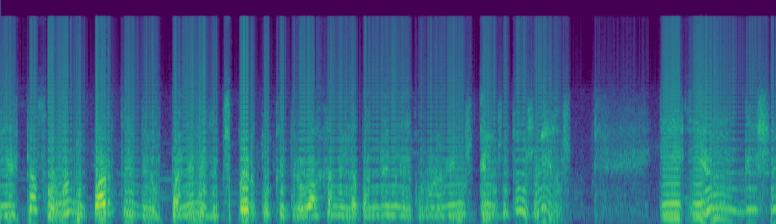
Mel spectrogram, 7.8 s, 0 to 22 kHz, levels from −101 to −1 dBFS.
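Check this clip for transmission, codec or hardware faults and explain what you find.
One fault runs throughout: interleaved audio read as planar, with 2.9 ms blocks, which fits 128-sample blocks. Each block's alternating stereo samples are split into halves, giving dull, robotic sound buzzing at 345 Hz, the block rate. A spectrogram shows a comb of lines at 345 Hz multiples, and the waveform shows jumps every 2.9 ms.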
